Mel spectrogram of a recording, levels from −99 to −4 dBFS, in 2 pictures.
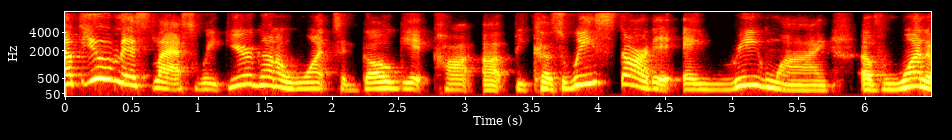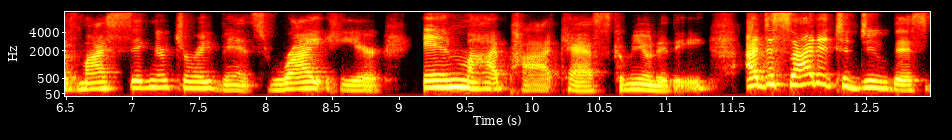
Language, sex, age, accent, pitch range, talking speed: English, female, 40-59, American, 155-230 Hz, 170 wpm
